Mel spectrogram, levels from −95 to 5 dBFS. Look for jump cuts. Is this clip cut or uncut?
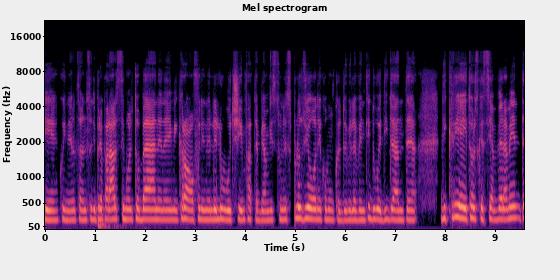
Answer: uncut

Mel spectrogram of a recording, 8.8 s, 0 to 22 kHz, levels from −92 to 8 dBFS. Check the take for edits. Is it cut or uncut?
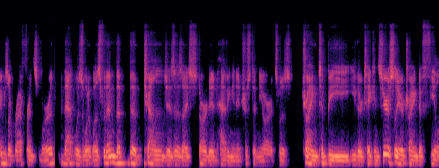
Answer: cut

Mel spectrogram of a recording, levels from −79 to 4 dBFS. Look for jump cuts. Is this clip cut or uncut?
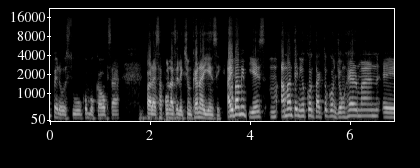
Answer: cut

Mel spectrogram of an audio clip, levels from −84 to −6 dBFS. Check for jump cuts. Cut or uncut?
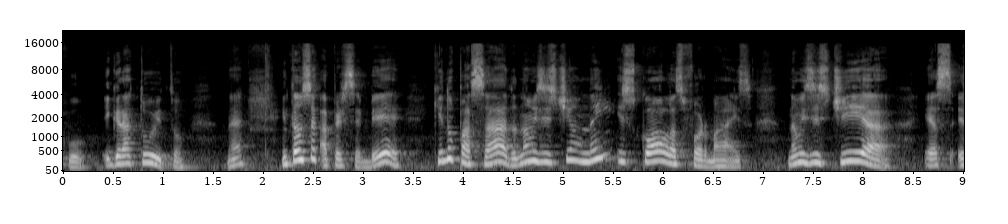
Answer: cut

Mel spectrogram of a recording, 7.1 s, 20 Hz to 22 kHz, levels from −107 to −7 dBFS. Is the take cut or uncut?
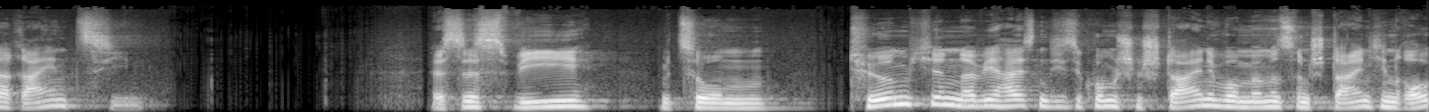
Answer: uncut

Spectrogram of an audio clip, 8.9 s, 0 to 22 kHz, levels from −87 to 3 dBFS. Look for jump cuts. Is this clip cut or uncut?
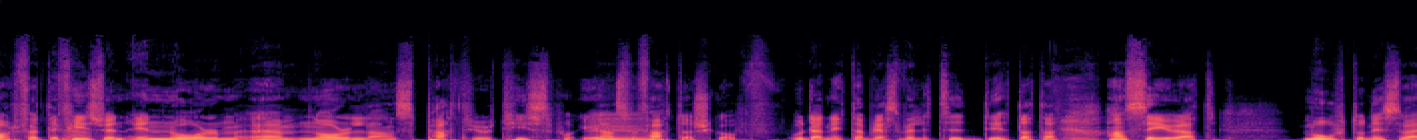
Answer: uncut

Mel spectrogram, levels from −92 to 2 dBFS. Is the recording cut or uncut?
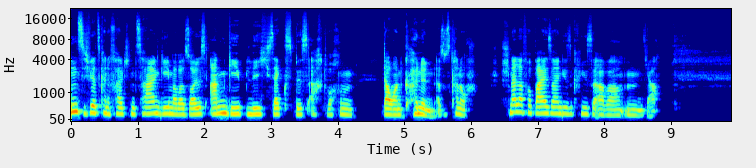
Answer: uncut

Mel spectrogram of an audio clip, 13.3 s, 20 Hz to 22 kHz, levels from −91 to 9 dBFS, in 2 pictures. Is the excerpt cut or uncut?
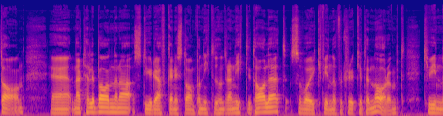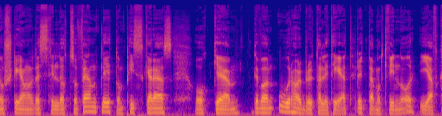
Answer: uncut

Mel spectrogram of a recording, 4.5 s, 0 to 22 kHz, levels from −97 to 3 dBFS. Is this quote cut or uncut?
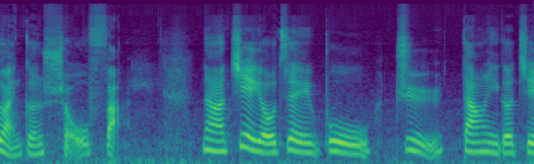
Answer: cut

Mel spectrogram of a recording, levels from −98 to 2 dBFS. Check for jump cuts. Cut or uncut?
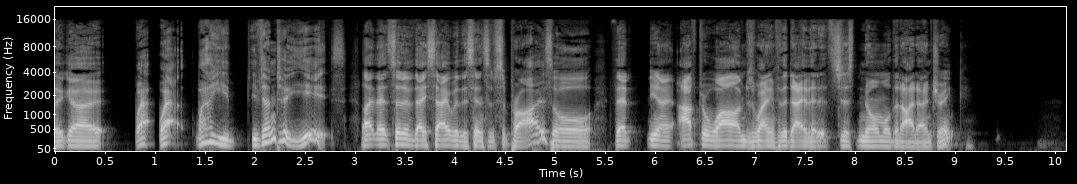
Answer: cut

